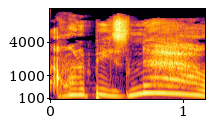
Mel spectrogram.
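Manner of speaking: put-on very high, drawn-out, rude, bratty kid yelling. Retelling how a disrespectful kid demanded cake: imitating a kid yelling. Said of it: "fucking yelling at her".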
